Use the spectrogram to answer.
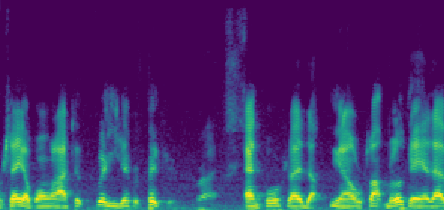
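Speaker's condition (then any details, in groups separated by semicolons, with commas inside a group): Parkinson's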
